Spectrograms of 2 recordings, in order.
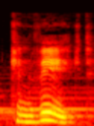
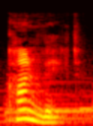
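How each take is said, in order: First: The stress is on the second syllable. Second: The stress is on the first syllable. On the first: It is used as a verb. "the verbs on the second" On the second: It is used as a noun. "the nouns stress is placed on the first syllable"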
